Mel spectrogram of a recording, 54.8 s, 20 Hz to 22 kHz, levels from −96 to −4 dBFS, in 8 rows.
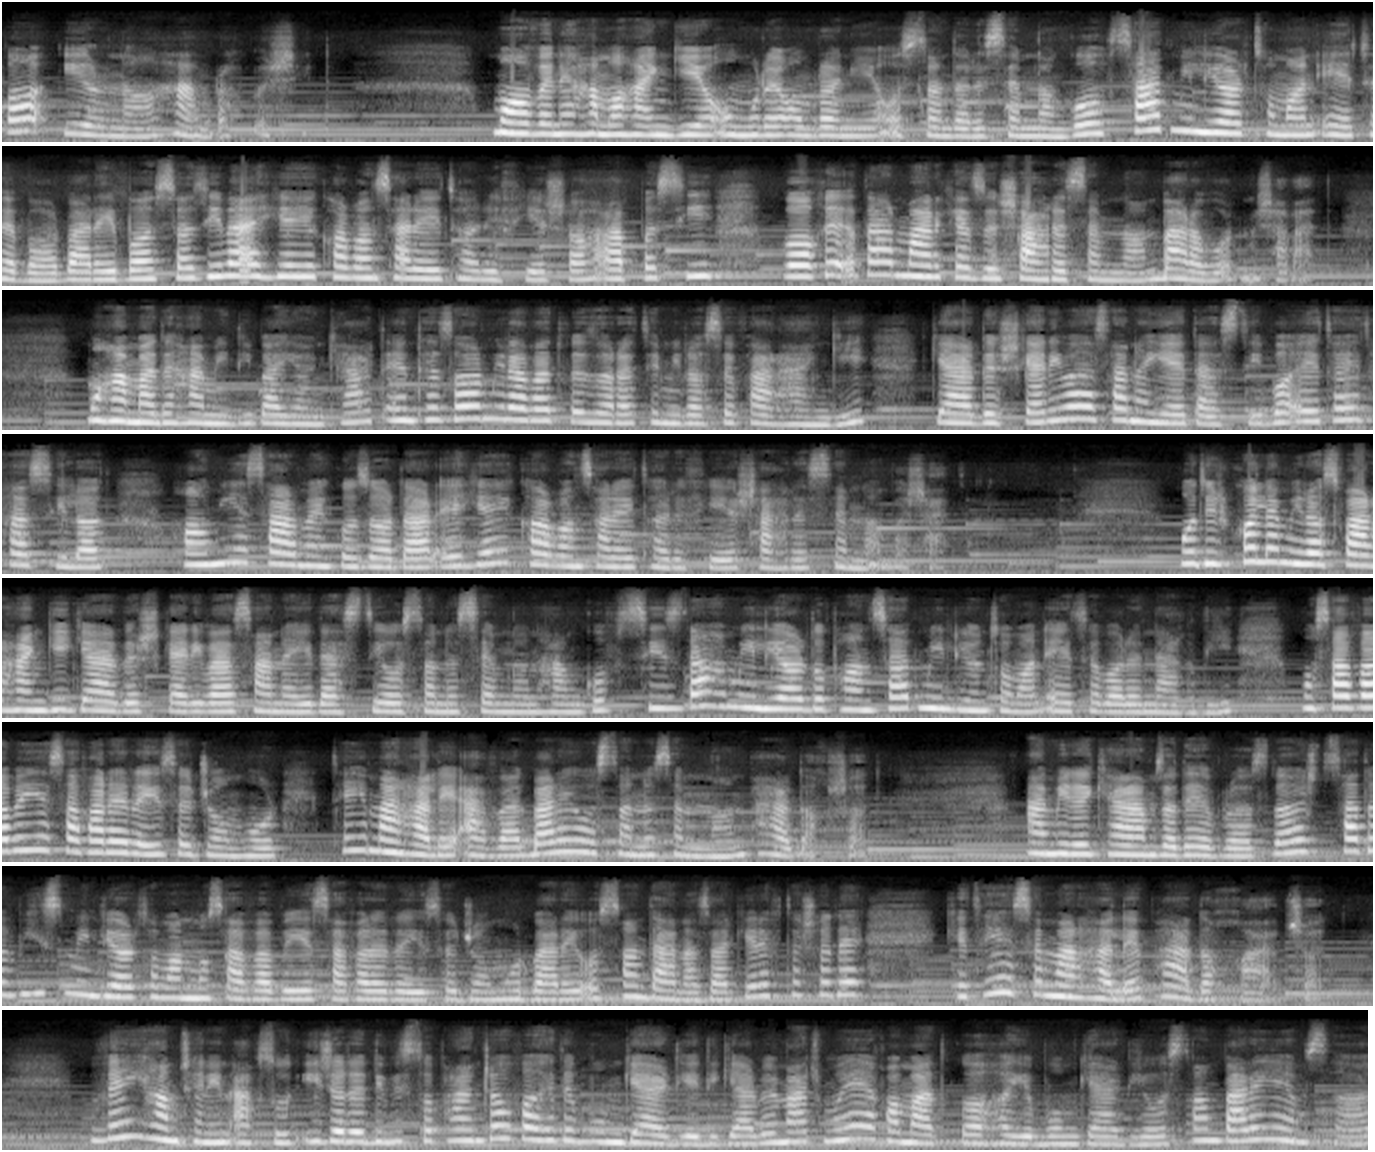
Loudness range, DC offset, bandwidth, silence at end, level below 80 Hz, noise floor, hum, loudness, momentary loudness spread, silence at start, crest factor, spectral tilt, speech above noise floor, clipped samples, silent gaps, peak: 4 LU; under 0.1%; 14 kHz; 0 s; -48 dBFS; -39 dBFS; none; -18 LUFS; 12 LU; 0 s; 18 dB; -4 dB/octave; 21 dB; under 0.1%; none; 0 dBFS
